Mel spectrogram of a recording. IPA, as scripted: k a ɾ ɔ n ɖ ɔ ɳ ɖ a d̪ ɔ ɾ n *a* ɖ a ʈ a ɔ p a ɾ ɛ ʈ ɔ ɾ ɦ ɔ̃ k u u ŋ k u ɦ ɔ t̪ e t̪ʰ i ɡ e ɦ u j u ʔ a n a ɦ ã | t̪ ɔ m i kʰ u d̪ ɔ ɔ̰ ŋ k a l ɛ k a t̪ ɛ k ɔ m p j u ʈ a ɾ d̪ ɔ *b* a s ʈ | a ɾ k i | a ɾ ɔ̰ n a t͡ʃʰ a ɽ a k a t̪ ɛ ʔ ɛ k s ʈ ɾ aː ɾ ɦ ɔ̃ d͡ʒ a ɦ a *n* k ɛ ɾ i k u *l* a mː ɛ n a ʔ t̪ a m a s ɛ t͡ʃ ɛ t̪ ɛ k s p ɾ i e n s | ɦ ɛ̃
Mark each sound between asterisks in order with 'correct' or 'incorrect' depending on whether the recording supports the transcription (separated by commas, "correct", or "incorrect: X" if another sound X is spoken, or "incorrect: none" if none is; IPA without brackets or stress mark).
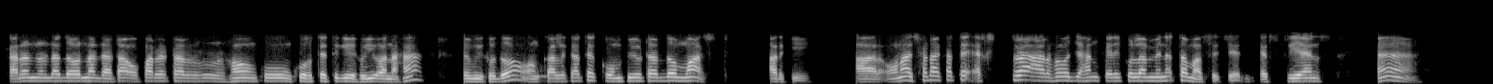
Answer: correct, incorrect: m, correct, correct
